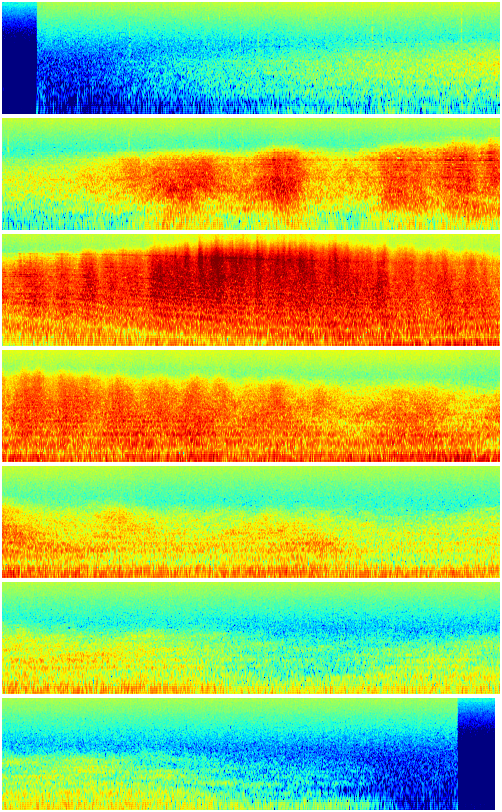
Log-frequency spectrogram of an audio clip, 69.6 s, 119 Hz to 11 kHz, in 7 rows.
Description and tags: Jet aircraft Super Caravelle overflight // Suhkukone Super Caravelle ylilento
Matkustajakone Super Caravelle. Ylilento nousussa, äänitetty kiitoradan päässä.
Passenger plane Super Caravelle. Overflight after take off. Recorded in the end of the runway.
Paikka/Place: Helsinki-Vantaa lentoasema / airport
Aika/Date: 12.1.1969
